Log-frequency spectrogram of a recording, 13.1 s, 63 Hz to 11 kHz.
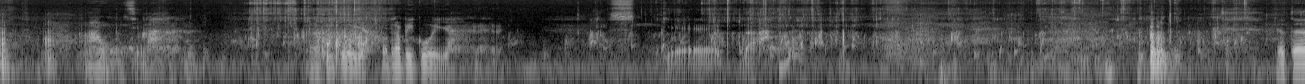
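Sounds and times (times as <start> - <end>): water splashing beside kayak: 2.3 - 4.0, 5.0 - 13.0.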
